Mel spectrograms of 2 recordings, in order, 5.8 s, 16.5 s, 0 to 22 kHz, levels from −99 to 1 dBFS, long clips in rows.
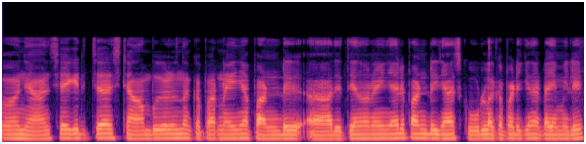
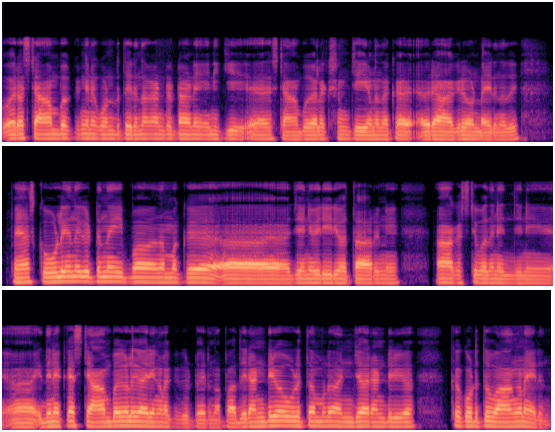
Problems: none marked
